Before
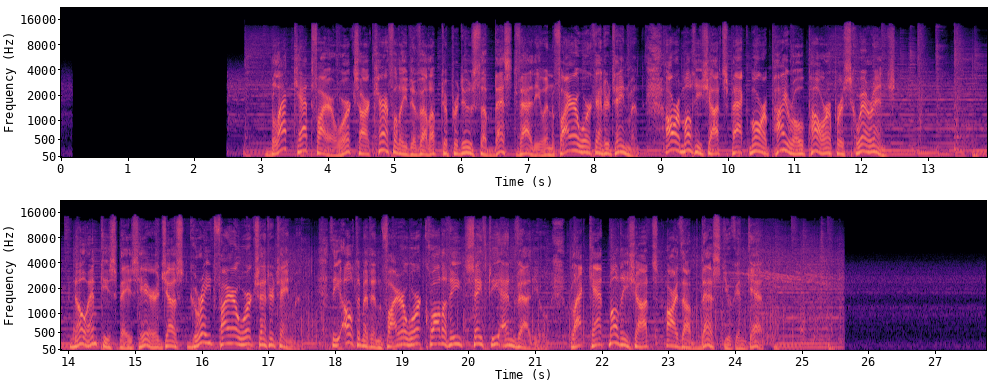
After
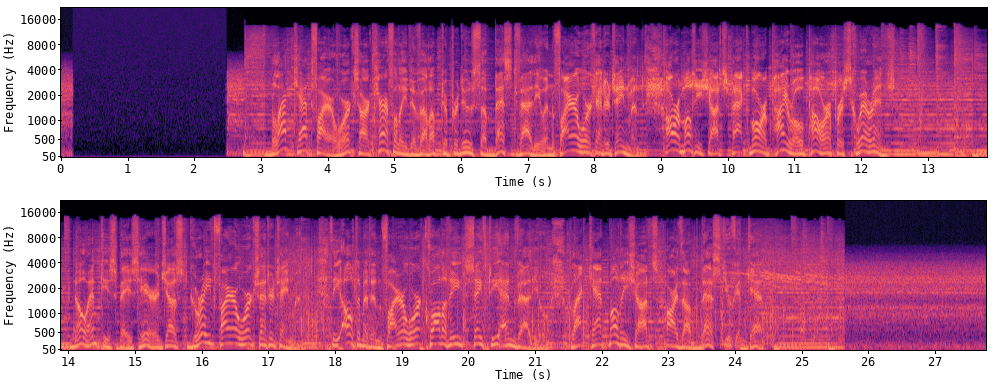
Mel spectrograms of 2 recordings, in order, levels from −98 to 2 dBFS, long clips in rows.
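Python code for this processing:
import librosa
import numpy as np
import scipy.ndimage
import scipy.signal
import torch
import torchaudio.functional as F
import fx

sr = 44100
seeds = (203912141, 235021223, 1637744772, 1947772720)

y = fx.peak_eq(x, sr, hz=2700.0, db=14.0, octaves=0.95, at=(7.54, 11.8))
y = fx.highpass(y, sr, hz=130.0, slope=24, at=(23.54, 24.09))
y = fx.peak_eq(y, sr, hz=250.0, db=-8.5, octaves=2.3)
y = fx.env_flatten(y, sr, amount_pct=70)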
